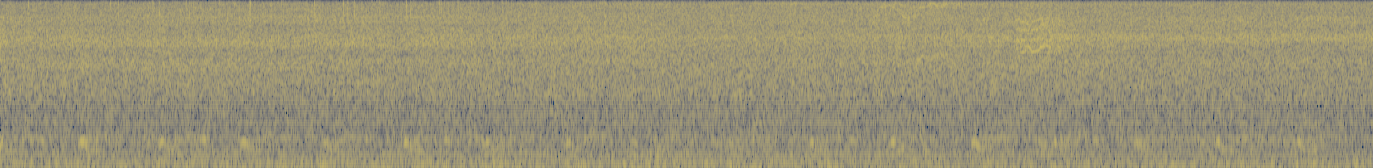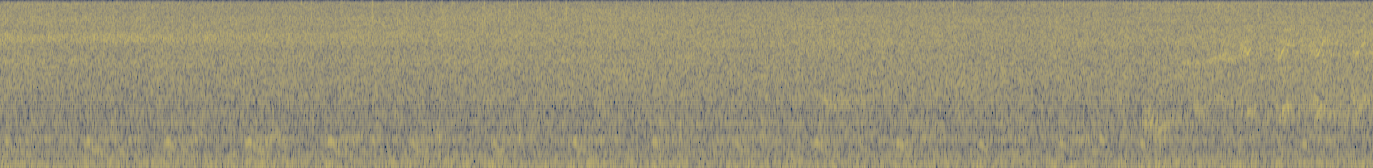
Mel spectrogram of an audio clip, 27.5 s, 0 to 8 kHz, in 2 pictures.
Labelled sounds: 25.7	26.3	killer whale, southern resident, 2.5 to 3.7 kHz

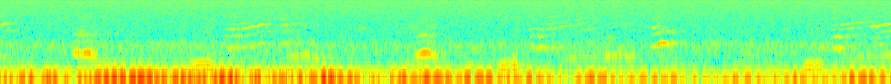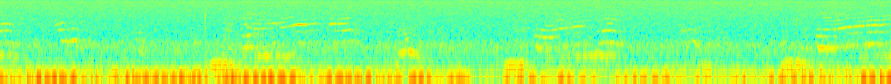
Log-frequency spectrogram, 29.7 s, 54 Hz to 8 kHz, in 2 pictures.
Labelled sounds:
1.0	1.6	humpback whale, 0.90 to 2.0 kHz
3.7	4.6	humpback whale, 0.83 to 2.0 kHz
7.0	7.3	humpback whale, 0.90 to 1.1 kHz
8.8	9.9	humpback whale, 0.86 to 2.1 kHz
10.9	11.3	humpback whale, 0.96 to 1.3 kHz
13.9	16.2	humpback whale, 0.83 to 2.2 kHz
18.9	20.8	humpback whale, 0.86 to 3.5 kHz
23.7	25.2	humpback whale, 0.80 to 2.7 kHz
26.2	26.5	humpback whale, 1.3 to 1.4 kHz
28.4	29.6	humpback whale, 0.86 to 5.1 kHz

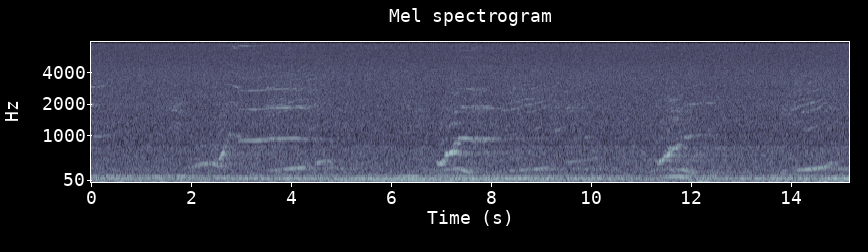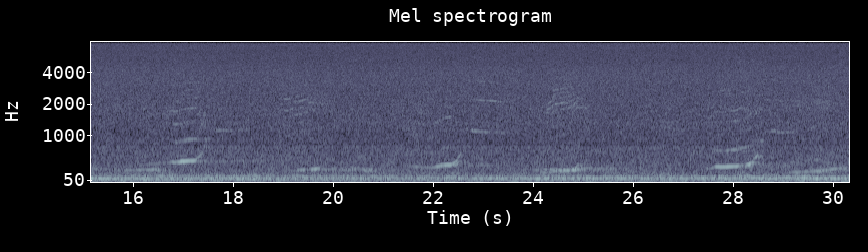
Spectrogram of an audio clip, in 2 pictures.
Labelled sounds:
2.8	4.0	humpback whale, 0.83 to 7.3 kHz
7.2	8.1	humpback whale, 0.80 to 2.0 kHz
14.0	14.5	humpback whale, 1.7 to 2.1 kHz
17.0	17.9	humpback whale, 0.86 to 1.2 kHz
19.2	19.5	humpback whale, 2.1 to 2.3 kHz
22.8	23.4	humpback whale, 1.1 to 2.2 kHz
24.4	24.7	humpback whale, 2.0 to 2.9 kHz
28.0	29.1	humpback whale, 1.0 to 1.9 kHz

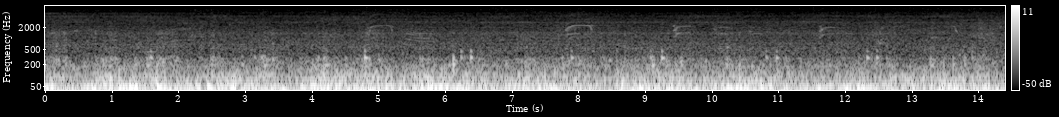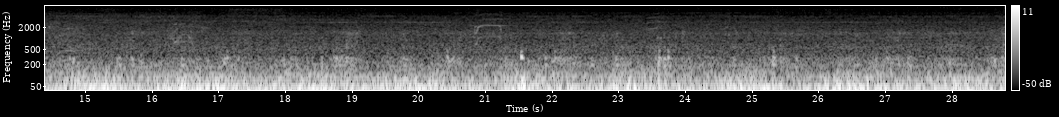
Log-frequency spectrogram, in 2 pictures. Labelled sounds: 20.7	21.3	killer whale, 0.75 to 4.8 kHz

